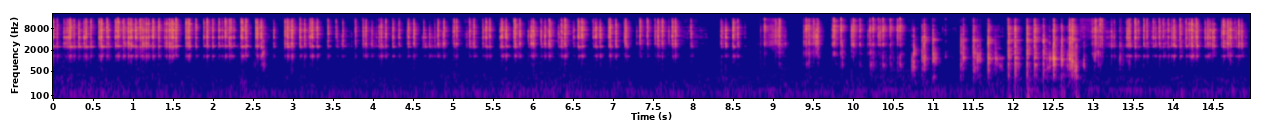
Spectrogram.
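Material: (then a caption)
Glass. A tall lava lamp with a clear glass body and red base, held in both hands, is tapped and scratched with long acrylic nails. Dense, rapid, bright clicking fills the clip, with a tone near 1.3 kHz and a brief lower scratchy stretch near the end. The clicks are sharp and dry, with almost no ring and no low end.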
